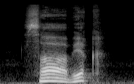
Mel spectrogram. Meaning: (adjective) 1. previous, preceding, prior 2. former 3. active participle of سَبَقَ (sabaqa); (verb) to race
- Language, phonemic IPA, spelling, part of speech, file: Arabic, /saː.biq/, سابق, adjective / verb, Ar-سابق.ogg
